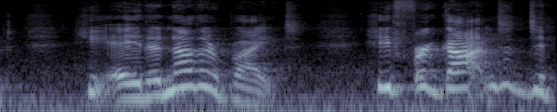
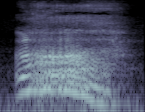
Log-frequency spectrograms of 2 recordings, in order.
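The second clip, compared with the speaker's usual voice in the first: sudden loud "ugh" groan; 3 semitones higher, 9 dB louder than usual. A narrator's reading. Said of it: "lay down on his back and said".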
